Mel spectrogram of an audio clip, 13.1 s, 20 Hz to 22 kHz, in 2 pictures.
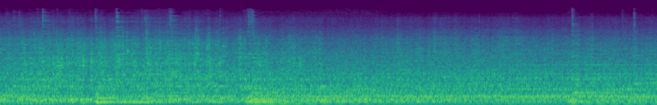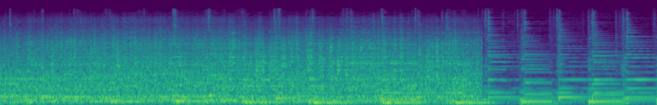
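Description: New Holland WorkMaster 55 tractor running steadily while its box blade scrapes the gravel road, with guitar music playing underneath. About eleven and a half seconds in, the machine noise cuts out and only the acoustic guitar music remains.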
